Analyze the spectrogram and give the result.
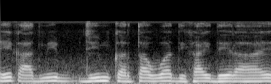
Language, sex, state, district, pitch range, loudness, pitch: Hindi, male, Chhattisgarh, Raipur, 140-155 Hz, -12 LUFS, 145 Hz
